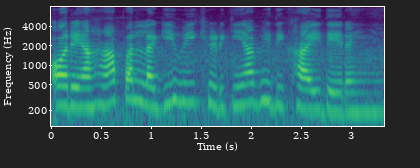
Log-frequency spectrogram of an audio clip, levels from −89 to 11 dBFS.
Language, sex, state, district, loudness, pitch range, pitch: Hindi, female, Chhattisgarh, Raigarh, -18 LUFS, 210-250 Hz, 230 Hz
